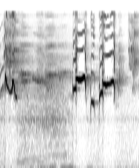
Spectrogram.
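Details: Oriental magpie-robin song used as a training lure so a stressed, untrained bird starts singing quickly: a short run of sharp whistled notes with rising and bending slurs after a quieter lead-in, with a faint low hum beneath.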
